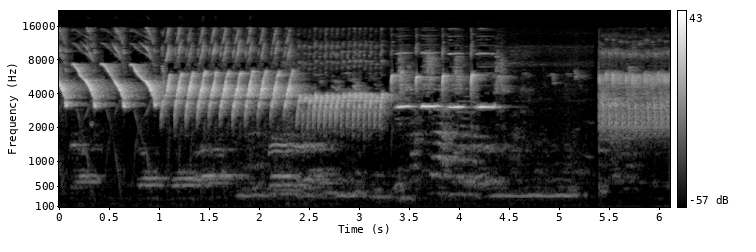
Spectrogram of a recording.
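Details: Panda canary singing fast chopped trills that change pitch from phrase to phrase, then a dense buzzy trill ends abruptly; a short break precedes a burst of hissy sound.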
